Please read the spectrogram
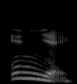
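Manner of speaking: inye said EN-yay with a palatal ny; Spanish letter name eñe. Shown as a demonstration. Teaching learners the letter after N, inye as EN-yay. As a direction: say inye as 'EN-yeh'. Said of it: "after the N is the".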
